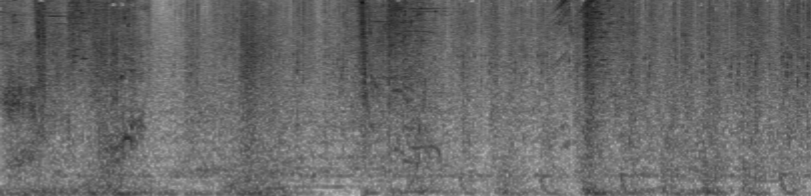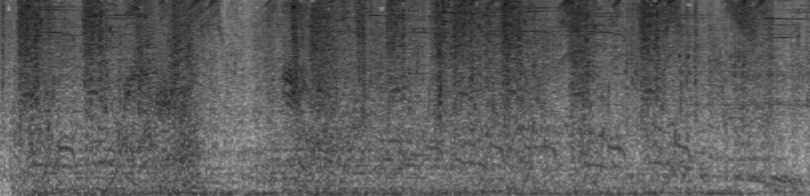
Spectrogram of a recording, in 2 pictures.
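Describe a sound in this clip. Cartoonish fighting blows and magic zaps hit with sharp impacts.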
